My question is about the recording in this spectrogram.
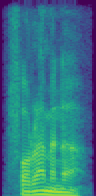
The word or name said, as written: foramina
